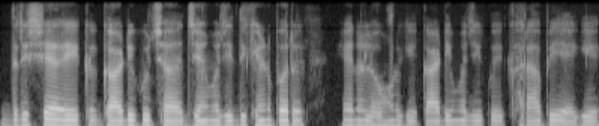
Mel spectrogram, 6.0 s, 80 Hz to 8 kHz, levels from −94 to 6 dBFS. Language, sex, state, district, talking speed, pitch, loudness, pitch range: Hindi, male, Uttarakhand, Tehri Garhwal, 180 wpm, 110 Hz, -21 LUFS, 110-115 Hz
